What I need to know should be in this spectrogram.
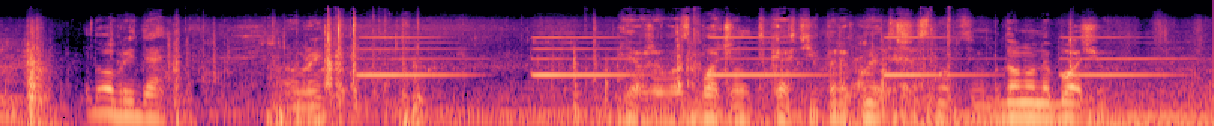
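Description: A man answers in a low voice.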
